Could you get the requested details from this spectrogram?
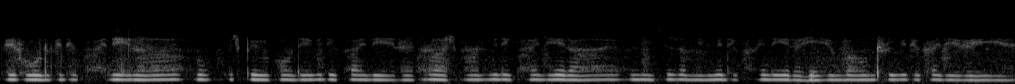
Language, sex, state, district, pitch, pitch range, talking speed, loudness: Hindi, female, Chhattisgarh, Jashpur, 220 Hz, 210-220 Hz, 205 wpm, -34 LUFS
